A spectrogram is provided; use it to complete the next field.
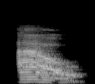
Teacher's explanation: So you see I start very wide, and I bring it all together and ow.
